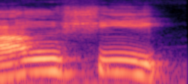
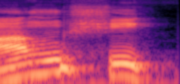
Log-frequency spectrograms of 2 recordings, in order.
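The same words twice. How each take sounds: The two takes are said the same way.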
